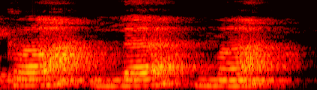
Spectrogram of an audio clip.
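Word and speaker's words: कलम: As usual, the last letter, same like a two letter words, the last letter without any matra, any symbols na. So just ma im, like that, like this we have to pronounce this letter. Clear? Okay. Ka la ma kalam.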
